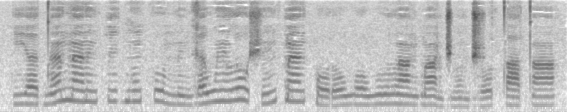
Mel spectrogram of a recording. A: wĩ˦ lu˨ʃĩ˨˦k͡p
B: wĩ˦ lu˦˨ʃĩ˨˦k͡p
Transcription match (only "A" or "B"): B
